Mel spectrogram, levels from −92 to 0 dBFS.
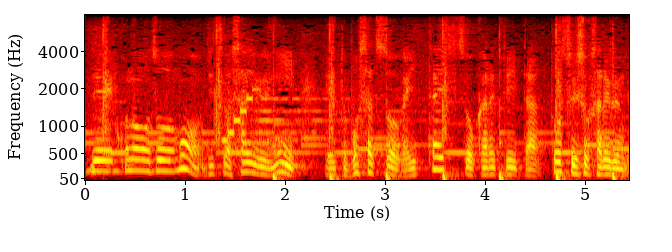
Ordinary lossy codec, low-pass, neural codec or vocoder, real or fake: none; none; none; real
